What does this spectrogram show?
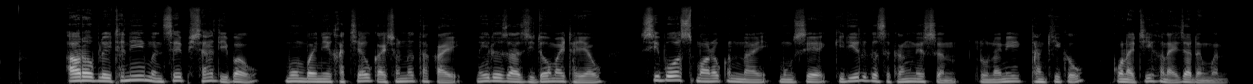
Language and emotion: Bodo, neutral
